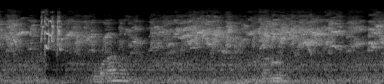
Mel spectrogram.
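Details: Many yellow-collared lovebirds (personata) in a breeding aviary chatter with sharp, overlapping high squeaks and squawks; a short knock near the start and a brief low voice around one second, then steady shrill flock noise.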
